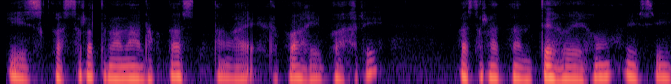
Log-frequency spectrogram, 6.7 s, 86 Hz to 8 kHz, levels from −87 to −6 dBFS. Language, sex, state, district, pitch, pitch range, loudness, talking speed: Sadri, male, Chhattisgarh, Jashpur, 115 Hz, 110-125 Hz, -40 LUFS, 80 wpm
